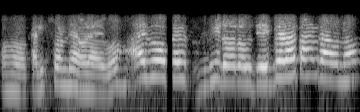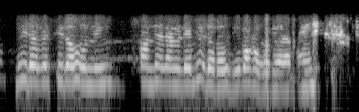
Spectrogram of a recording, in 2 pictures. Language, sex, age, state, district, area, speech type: Odia, female, 60+, Odisha, Angul, rural, conversation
